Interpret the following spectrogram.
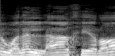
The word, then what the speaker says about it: وللآخرة: خير لك من الأولى ওয়াও ঠোঁট গোল করে উচ্চারণ করতে হবে ওয়ালাল আ মধ্যে বদল এক আলিফ টেনে পড়তে হবে ওয়ালাল আখিরা র পুর হবে ওয়ালাল আখিরাতু খাই জবরের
